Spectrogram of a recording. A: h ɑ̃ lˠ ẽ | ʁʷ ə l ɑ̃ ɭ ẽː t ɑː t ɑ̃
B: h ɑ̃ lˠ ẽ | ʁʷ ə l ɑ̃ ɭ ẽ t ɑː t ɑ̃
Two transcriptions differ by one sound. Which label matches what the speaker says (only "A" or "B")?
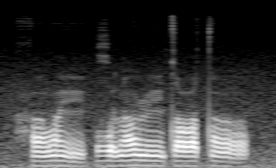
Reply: A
